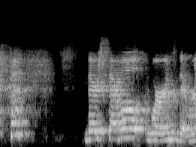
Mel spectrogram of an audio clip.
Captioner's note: laughs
